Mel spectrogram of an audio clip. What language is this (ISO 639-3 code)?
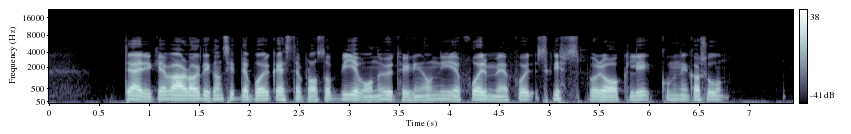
nor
